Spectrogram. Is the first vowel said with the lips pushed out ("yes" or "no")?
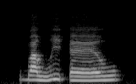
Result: no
